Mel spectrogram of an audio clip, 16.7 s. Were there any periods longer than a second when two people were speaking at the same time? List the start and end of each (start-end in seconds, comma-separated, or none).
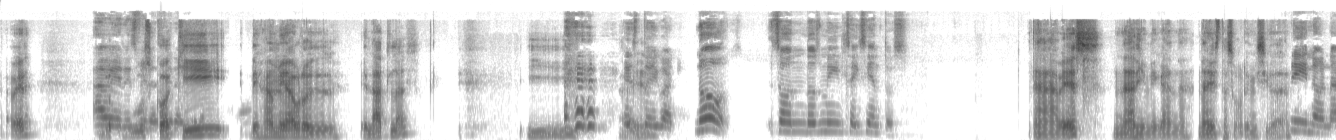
1.2-2.6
